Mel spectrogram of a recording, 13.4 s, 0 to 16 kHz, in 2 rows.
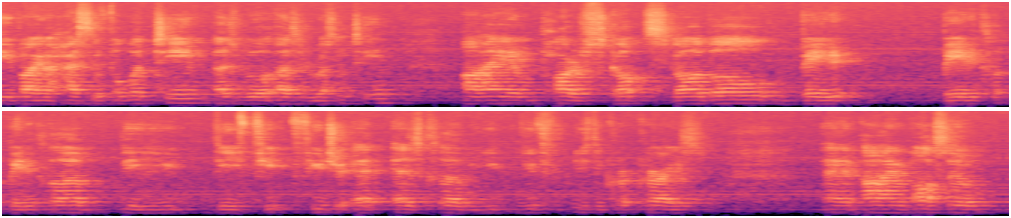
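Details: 15-year-old boy with Tourette syndrome diagnosed around age 8–9; his tics include stuttering when talking, coughing and mouth noises; speech tics with word repetitions and prolonged sounds.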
